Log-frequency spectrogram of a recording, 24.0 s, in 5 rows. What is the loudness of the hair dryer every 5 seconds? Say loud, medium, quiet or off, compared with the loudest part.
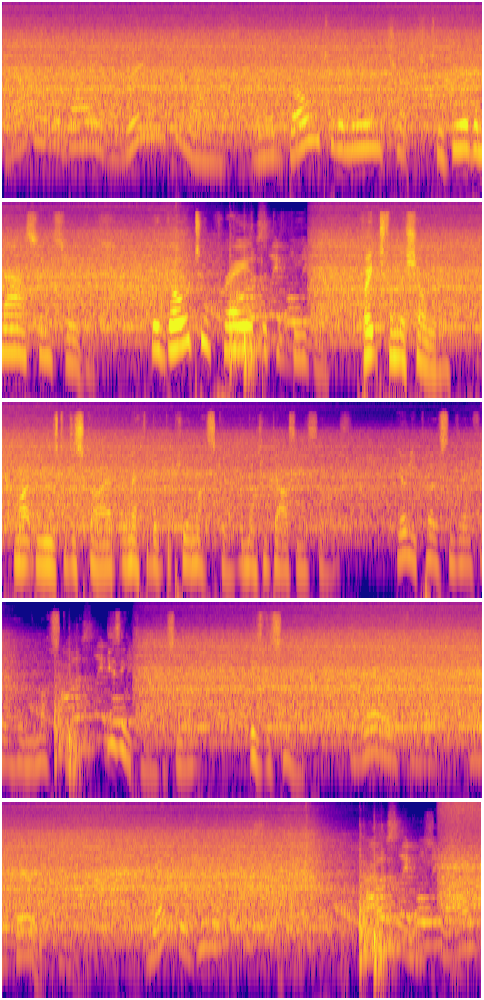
loud, loud, medium, loud, loud.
